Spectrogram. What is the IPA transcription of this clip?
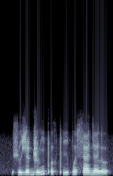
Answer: ʃ ʉ ʑ e ɖ͡ʐ ʉ ŋ pʼ ɵ x pʼ i p ɵ s æ d ɛ l ɵ

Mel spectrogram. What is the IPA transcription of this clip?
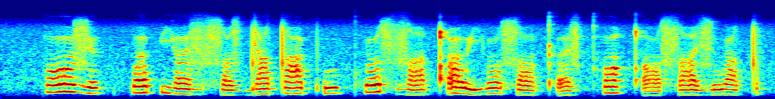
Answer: k ɔ˦ z ɵ˨ k p ʌ˧ p j ʌ˨ z sˤ ɵ˨ z d ɛ˧ tˤ ɛ˦ pʼ u˧ kʰ u˦ sˤ zˤ e˨ qʼ o˦˨ j u˧ sˤ œ˨ kʼ ʌ˨ z kʰ ɔ˦ qʼ ɔ˨ sˤ ɨ˧ z u˦ tˤ

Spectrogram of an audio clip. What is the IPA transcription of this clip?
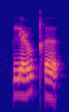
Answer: mʲ ɔ ɭ u kʰ ə

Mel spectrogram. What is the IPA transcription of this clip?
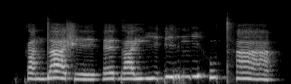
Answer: k a˨ n d aː˦˨ ʃ e˨ | ɛ˨ ɡ a˨ j iː˨ ɗ i˦ r ŋ i˦ h u˦ tʰ ã˦˨

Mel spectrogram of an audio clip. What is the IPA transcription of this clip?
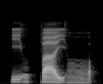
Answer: j ṳ p a j ɔ̤

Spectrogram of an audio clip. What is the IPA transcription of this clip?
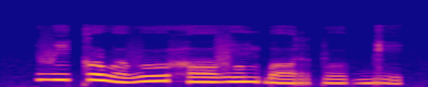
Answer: β i˦ k ʊ˦ w ʊ˨ β uː˦ h oː˦ v ũ˦ m ɓ oː˨ r p uː˨ ɡ͡b i˨

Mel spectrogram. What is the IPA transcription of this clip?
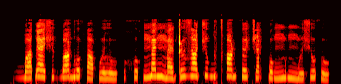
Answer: ɡ͡b ɑ˧ ɗ æ˦˨ ʃ ɯ˧ ɡ͡b ɑ˦ ɡ o˦ θ ɑ˨ f ɯ˨ l u˨ | x o˧ x ŋ͡m æ˦ ŋ͡m æ˧ ʈ ɯ˦ z ɑ˦ t͡ʃ o˦ ɡ ɯ˦ t̪ʰ ɑ˦ ɡ θ ø˦ t͡ʃ ɑ˧ k͡p o˧ ŋ͡m ɯ˧ ŋ͡m ɯ˨ ʃ u˦ θ u˨

